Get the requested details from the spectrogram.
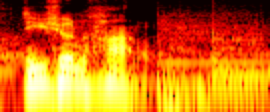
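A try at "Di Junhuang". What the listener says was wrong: It's not. Yeah, it's Huang. Well, no, Huang. You gotta have the W.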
